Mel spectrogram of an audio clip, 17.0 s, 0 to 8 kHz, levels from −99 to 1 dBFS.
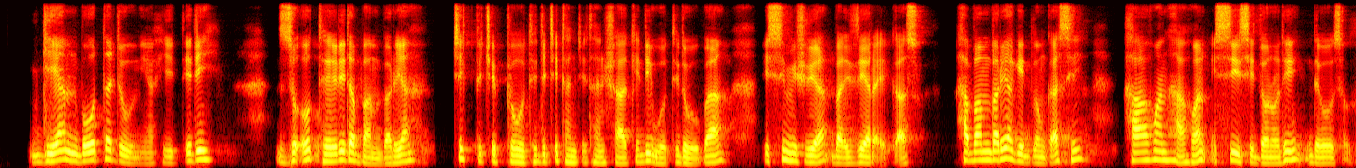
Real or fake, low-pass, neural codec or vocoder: fake; 7.2 kHz; codec, 16 kHz, 0.8 kbps, ZipCodec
